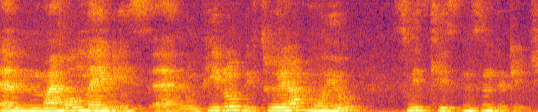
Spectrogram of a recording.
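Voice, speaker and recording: In a room with audible echo and noticeable background noise, a woman of medium pitch speaks at a fairly slow pace in a monotone, flat intonation. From Norway. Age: 20s. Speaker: interviewee. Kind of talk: interview. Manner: hesitant.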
